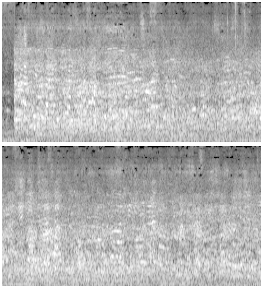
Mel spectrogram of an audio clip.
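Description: A crowd of men and women chatters all around in a busy echoing hall.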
